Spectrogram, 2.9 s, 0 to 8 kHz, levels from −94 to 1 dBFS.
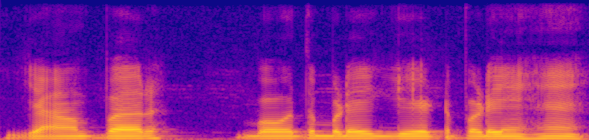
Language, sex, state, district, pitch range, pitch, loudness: Hindi, male, Punjab, Fazilka, 120-125 Hz, 125 Hz, -15 LUFS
